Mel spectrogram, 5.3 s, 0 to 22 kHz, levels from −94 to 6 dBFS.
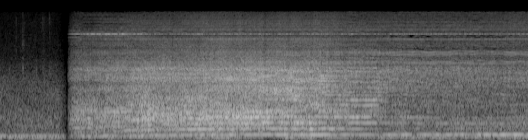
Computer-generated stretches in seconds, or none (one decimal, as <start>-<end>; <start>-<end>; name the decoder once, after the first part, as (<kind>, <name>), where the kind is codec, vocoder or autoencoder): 0.8-3.9 (codec, SNAC)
